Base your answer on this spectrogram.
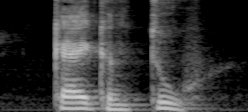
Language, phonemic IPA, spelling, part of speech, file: Dutch, /ˈkɛikə(n) ˈtu/, kijken toe, verb, Nl-kijken toe.ogg
- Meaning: inflection of toekijken: 1. plural present indicative 2. plural present subjunctive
